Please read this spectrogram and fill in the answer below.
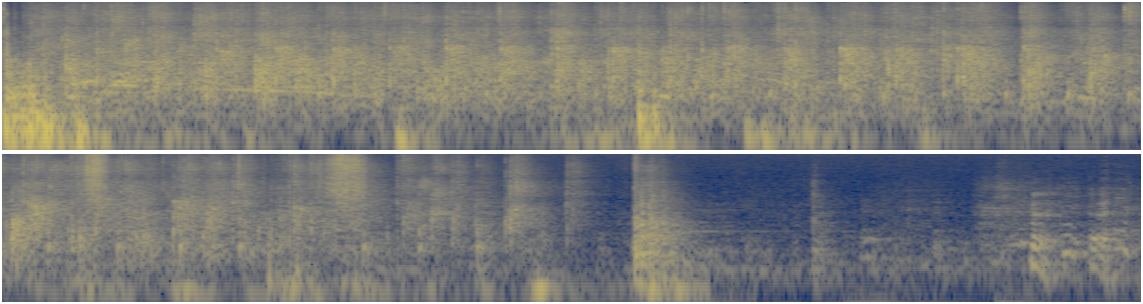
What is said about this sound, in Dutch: Dames en heren, mag ik een gigantisch applaus?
